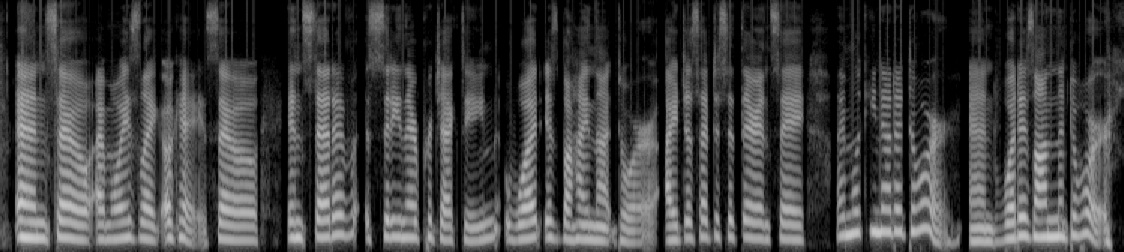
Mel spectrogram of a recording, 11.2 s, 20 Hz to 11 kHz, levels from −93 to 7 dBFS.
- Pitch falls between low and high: No, high, 205 Hz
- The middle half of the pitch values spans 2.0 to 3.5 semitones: Yes, average, 3.1 semitones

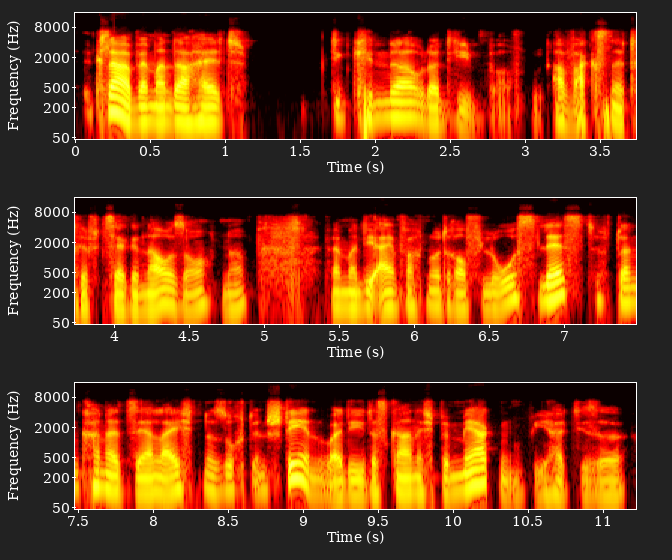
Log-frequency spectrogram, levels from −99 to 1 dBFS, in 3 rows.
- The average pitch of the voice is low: Yes, low, 105 Hz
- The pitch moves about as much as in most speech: Yes, average, 3.9 semitones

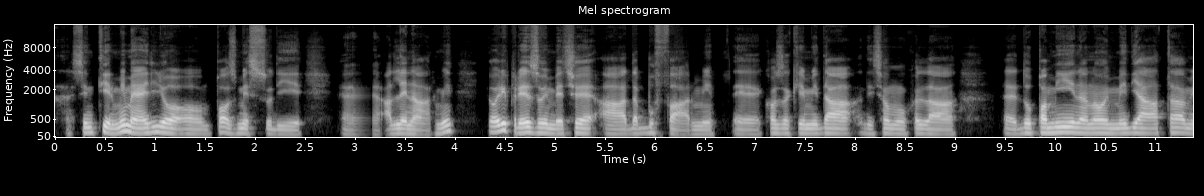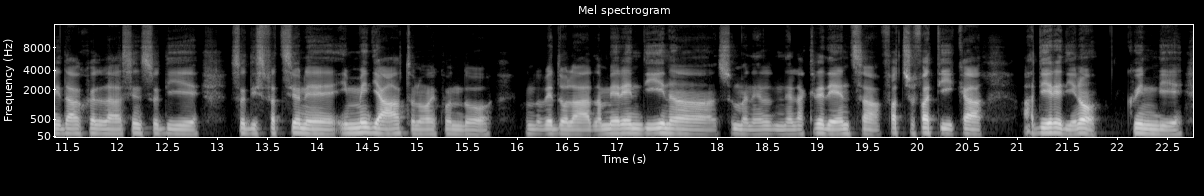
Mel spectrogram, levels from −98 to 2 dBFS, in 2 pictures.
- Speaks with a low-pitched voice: Yes, low, 110 Hz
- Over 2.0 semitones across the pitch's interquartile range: Yes, narrow, 2.5 semitones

